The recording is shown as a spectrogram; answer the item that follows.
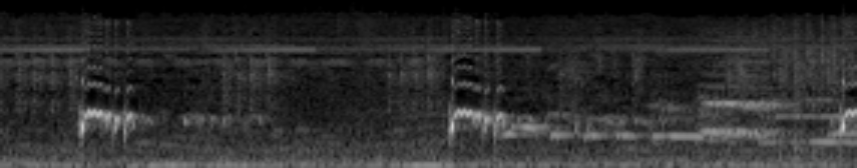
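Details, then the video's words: Local zebra dove in active song with a soft voice, giving two loud bursts of quick stuttering coo notes about two and a half seconds apart, followed by softer sustained cooing from nearby doves. "Perkutut lokal gacor suara empuk"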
